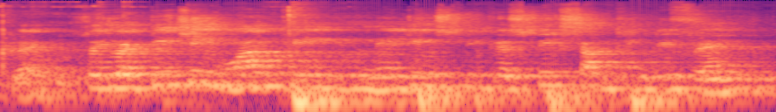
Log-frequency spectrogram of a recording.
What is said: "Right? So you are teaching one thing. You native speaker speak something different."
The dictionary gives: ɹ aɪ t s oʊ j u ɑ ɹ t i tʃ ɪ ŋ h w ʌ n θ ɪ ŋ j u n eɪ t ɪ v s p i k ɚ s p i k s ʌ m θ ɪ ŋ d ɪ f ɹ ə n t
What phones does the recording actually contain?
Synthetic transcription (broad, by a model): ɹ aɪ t s oʊ j u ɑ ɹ t i tʃ ɪ ŋ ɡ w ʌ n t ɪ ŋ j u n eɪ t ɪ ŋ s p i k ɚ s p i k s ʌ m t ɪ ŋ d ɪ f ɹ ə n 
